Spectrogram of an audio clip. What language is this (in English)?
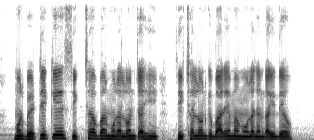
Chhattisgarhi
